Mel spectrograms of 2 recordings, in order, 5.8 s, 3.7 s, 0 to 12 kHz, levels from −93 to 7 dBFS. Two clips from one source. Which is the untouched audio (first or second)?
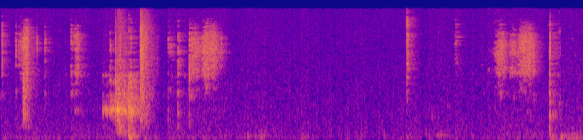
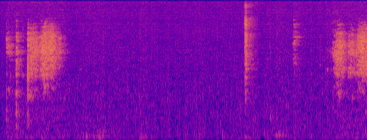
first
